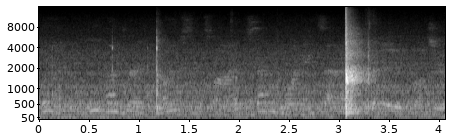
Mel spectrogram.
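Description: Small hand tools and plastic chainsaw parts handled on a workbench while fuel line is pulled through an oil tank: a light click about a second in, then a sharp, hard knock with a brief ring about three seconds in. Faint voices murmur underneath.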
